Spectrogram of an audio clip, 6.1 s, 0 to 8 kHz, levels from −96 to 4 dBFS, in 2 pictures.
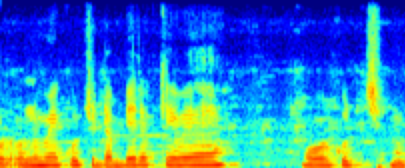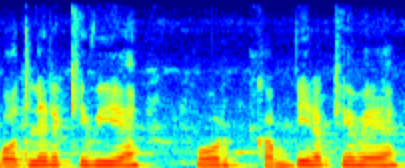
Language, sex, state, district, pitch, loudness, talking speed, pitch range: Hindi, male, Uttar Pradesh, Saharanpur, 180 Hz, -15 LUFS, 195 wpm, 170-185 Hz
